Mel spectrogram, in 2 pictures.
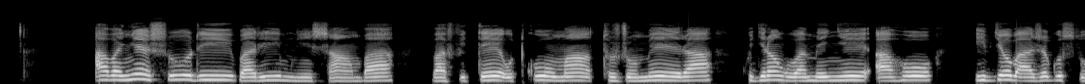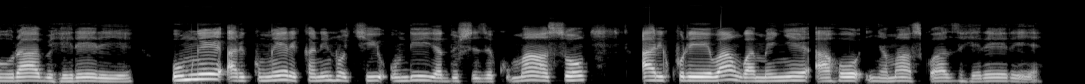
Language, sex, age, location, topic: Kinyarwanda, female, 25-35, Musanze, education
